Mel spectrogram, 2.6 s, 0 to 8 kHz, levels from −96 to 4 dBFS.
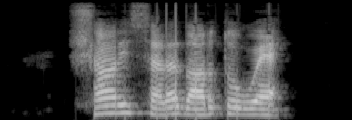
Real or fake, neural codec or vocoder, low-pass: real; none; 7.2 kHz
